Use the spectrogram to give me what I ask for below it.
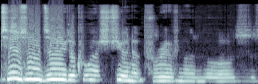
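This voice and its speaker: In a put-on character voice at a middle pitch, the speaker goes at a very slow pace with hardly any pauses. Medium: actual play. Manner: courteous, measured.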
